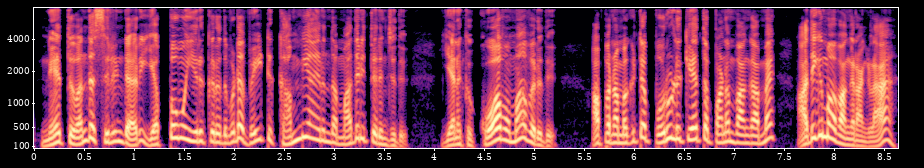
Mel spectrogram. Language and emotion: Tamil, angry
